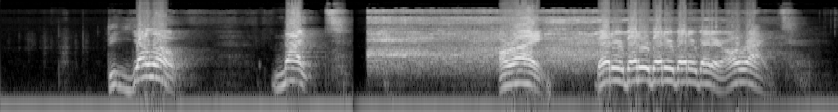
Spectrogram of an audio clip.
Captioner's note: Western Hemisphere cheers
